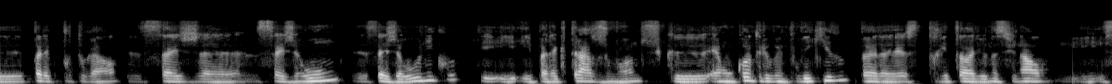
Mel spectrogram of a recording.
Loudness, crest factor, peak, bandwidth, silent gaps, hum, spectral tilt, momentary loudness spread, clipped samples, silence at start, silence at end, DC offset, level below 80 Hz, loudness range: -19 LUFS; 18 dB; -2 dBFS; 8.2 kHz; none; none; -6.5 dB/octave; 11 LU; under 0.1%; 0 s; 0 s; under 0.1%; -42 dBFS; 2 LU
